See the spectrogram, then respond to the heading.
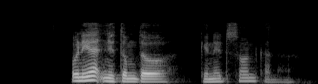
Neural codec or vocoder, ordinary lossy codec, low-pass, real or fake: codec, 16 kHz, 0.5 kbps, X-Codec, WavLM features, trained on Multilingual LibriSpeech; MP3, 48 kbps; 7.2 kHz; fake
